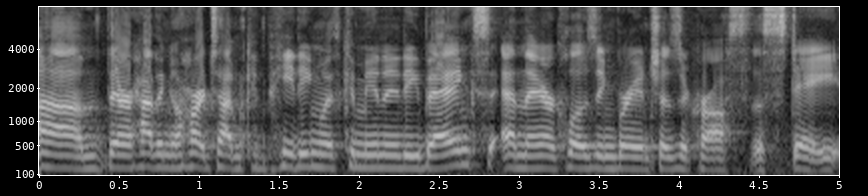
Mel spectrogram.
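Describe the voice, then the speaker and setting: Audible room echo surrounds a woman's fairly low voice in a monotone, flat intonation. She speaks at a fairly quick pace with hardly any pauses and very even loudness. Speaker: state banking regulator, audience questioner. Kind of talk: conference Q&A comment. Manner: hesitant, many fillers.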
